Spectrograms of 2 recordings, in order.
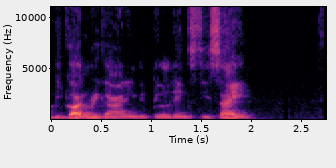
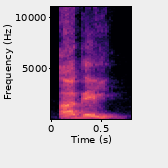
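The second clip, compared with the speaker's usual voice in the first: emphatic loud; 5 semitones higher, 8 dB louder than usual. Real, not acted. Scolding the minister's delivery.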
